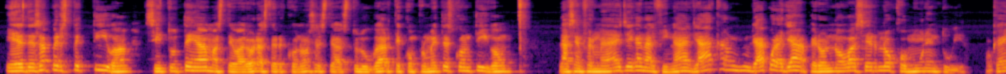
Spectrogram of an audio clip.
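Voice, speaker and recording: A man's voice: a little high, brisk. A man with a Colombian accent, a spiritual guide explaining ideas in conversation and often checking in with "ok?" and calling the listener lovely. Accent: Colombian Spanish. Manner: affectionate, keeps checking in with "ok?". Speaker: spiritual guide, interview guest.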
